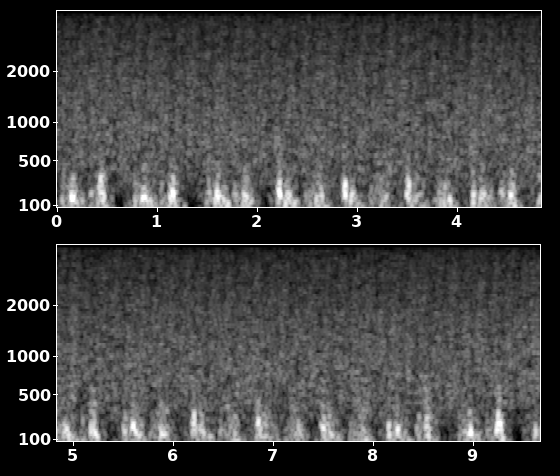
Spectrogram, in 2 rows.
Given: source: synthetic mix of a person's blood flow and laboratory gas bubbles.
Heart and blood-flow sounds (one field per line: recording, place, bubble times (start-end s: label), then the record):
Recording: Doppler ultrasound of blood flow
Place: precordium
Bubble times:
no bubbles
From the record:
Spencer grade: 0 (complete lack of bubble signals)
